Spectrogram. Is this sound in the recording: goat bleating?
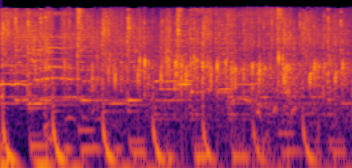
no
